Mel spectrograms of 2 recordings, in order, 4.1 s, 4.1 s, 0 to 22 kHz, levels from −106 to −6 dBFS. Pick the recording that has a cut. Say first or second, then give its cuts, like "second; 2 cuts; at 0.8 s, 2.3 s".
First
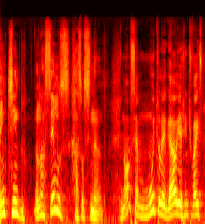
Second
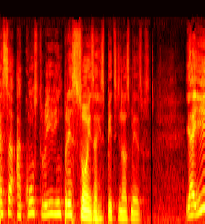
first; 1 cut; at 2.4 s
